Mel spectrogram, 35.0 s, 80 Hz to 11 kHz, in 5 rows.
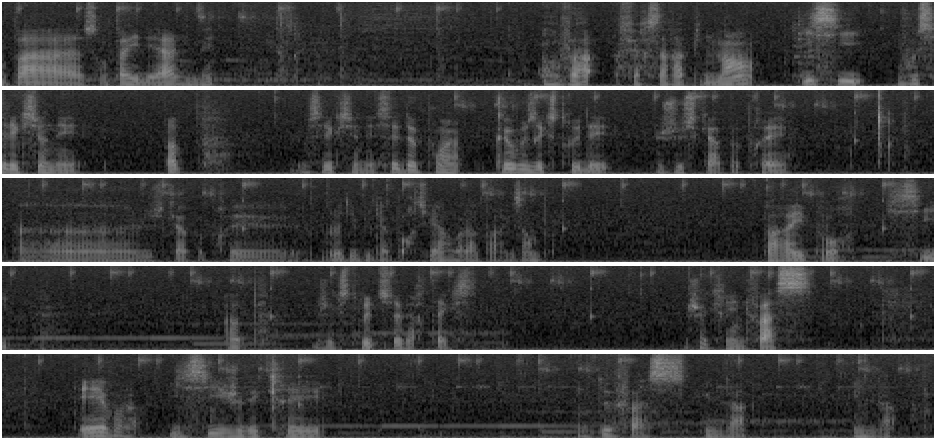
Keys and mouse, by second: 0.6 f, 3.7 ctrl+alt+q, 4.8 ctrl+alt+q, 9.8 a, 12.4 e, 19.1-24.4 drag, 24.5 e, 27.8-28.9 drag, 28.9 f, 32.1 click, 32.8 e.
